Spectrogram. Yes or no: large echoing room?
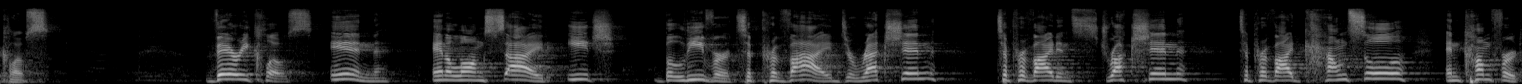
yes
